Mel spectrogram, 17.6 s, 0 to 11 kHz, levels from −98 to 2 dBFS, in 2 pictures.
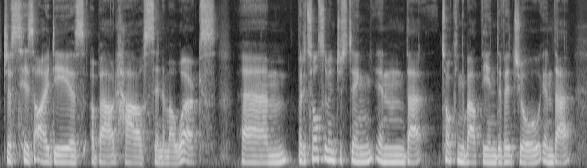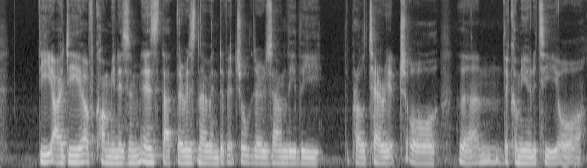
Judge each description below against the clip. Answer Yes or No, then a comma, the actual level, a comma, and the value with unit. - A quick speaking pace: No, average, 145 wpm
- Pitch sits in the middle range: No, low, 130 Hz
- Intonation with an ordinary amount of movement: Yes, average, 3.0 semitones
